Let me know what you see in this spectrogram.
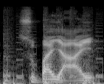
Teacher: the unvoiced consonant becomes voiced because it's the second component of a compound and of strictly Japanese origin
